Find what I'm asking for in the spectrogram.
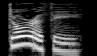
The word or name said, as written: Dorathy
